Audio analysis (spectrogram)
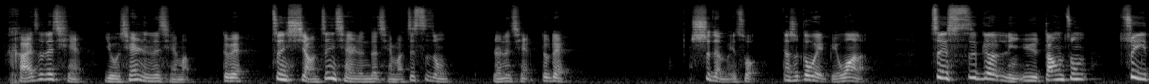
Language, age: Chinese, 20-39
